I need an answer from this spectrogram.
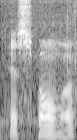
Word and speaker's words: Espoma: bag each here's uh super phosphate Again by espoma that's how you pronounce that fast acting phosphate and it says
